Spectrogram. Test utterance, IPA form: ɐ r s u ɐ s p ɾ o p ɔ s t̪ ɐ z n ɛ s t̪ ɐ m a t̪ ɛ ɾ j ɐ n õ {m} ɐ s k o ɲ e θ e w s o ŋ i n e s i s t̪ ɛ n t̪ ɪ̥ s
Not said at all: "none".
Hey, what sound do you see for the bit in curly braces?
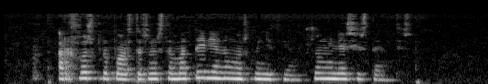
ŋ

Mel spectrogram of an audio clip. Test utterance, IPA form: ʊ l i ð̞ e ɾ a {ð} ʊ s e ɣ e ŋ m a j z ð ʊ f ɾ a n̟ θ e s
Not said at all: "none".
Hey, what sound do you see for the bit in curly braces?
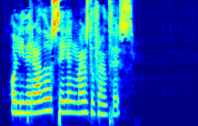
ð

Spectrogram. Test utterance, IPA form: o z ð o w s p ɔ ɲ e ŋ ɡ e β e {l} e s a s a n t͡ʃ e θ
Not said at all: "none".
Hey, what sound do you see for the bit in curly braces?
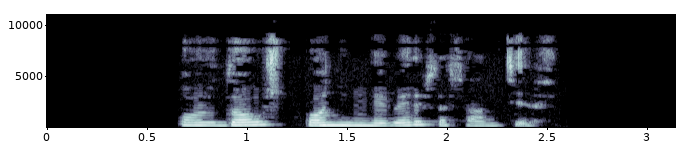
ɾ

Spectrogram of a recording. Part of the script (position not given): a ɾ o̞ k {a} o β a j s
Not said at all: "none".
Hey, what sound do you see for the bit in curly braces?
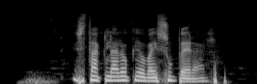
e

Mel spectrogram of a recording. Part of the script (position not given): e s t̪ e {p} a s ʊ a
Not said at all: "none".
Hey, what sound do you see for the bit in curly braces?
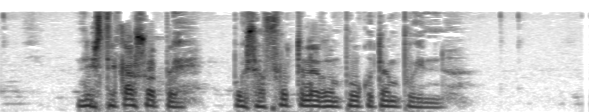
k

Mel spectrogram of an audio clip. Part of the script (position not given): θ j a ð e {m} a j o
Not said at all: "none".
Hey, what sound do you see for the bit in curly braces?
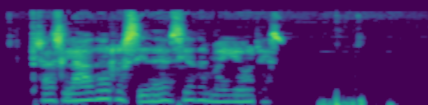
m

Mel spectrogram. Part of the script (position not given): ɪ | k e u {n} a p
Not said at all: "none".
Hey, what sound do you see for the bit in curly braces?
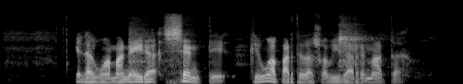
ŋ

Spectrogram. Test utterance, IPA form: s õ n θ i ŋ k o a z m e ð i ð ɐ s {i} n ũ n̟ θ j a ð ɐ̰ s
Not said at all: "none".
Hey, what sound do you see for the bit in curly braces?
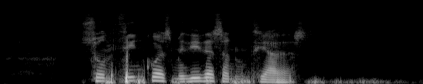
a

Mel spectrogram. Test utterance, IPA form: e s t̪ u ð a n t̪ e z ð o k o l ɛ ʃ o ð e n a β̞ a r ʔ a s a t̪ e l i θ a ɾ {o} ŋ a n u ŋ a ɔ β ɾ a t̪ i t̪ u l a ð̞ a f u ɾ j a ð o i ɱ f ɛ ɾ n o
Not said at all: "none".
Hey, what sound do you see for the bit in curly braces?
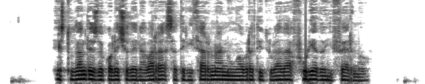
o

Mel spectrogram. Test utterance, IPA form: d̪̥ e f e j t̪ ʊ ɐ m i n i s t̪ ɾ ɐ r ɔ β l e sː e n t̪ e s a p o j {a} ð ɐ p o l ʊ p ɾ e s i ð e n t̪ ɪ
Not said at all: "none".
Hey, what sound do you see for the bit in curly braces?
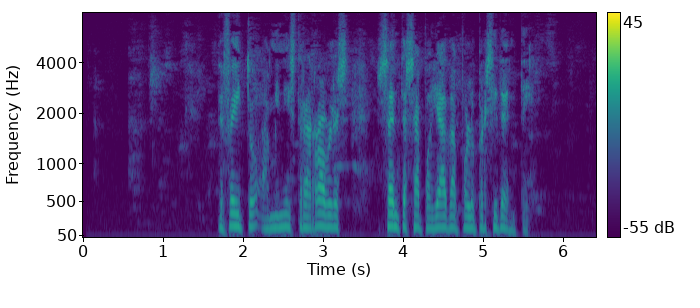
a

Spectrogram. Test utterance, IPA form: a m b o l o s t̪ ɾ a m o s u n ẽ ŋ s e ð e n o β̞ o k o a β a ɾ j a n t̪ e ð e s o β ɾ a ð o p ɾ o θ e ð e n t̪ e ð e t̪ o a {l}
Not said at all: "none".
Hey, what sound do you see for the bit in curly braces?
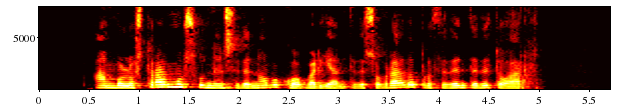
ɾ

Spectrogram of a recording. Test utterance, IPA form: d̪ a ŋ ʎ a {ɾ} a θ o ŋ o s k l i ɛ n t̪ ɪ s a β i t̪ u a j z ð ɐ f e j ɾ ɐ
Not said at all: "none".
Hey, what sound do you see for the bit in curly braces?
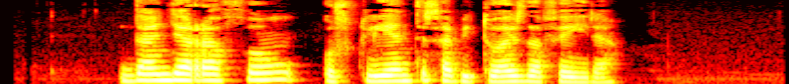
r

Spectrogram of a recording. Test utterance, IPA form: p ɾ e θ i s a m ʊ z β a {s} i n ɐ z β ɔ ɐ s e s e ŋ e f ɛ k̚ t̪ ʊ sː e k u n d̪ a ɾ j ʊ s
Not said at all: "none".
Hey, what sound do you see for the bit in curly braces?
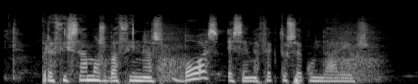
θ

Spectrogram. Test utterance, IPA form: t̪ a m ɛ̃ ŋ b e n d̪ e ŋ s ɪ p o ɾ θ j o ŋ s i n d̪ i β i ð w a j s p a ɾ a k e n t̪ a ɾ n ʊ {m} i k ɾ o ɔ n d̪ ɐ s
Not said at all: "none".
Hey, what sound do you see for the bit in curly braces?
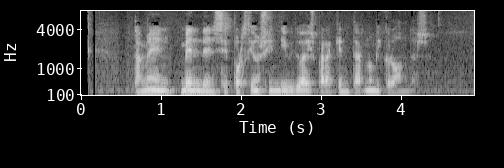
m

